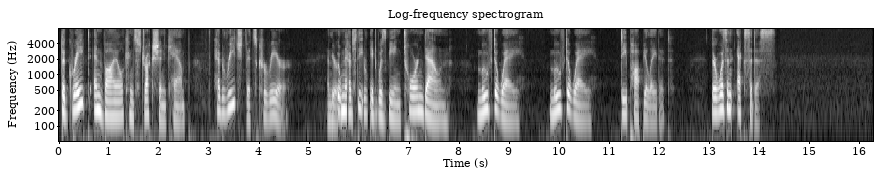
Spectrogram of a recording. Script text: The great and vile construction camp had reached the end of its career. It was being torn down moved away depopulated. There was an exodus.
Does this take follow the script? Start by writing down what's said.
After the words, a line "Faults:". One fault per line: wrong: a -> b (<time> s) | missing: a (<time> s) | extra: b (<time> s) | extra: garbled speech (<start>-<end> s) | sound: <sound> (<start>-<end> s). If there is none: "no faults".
The great and vile construction camp had reached its career. [garbled] It was being torn down moved away moved away depopulated. There was an exodus.
Faults:
missing: the end of (3.7 s)
extra: garbled speech (5.3-6.2 s)
extra: moved away (9.8 s)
